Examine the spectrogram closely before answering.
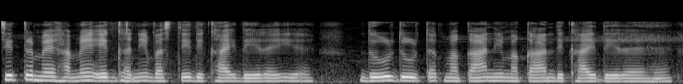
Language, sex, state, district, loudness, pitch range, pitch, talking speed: Hindi, female, Bihar, Darbhanga, -16 LUFS, 150-170 Hz, 160 Hz, 165 wpm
